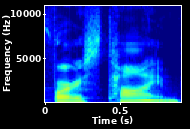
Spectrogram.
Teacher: t와의 t가 만나서 또 한 번만 발음하니까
